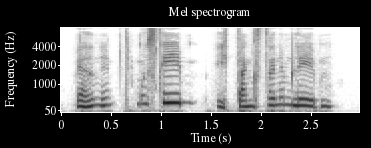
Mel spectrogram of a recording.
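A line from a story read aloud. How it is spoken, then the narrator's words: Woodpecker's chirp. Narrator (German): der Specht piepste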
